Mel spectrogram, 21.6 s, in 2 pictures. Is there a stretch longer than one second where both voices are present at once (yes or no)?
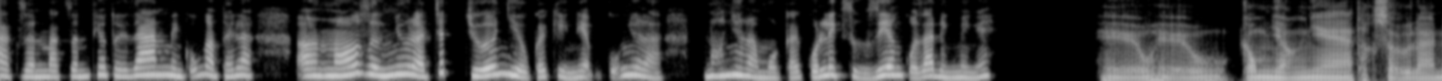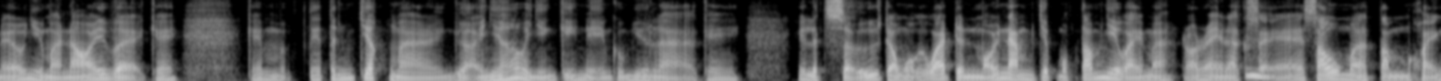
no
